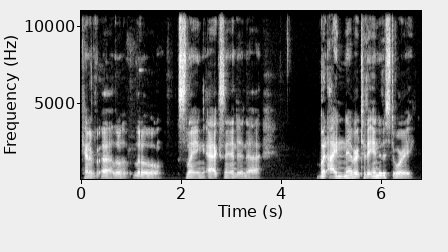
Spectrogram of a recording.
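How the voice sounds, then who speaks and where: Man, very low deep voice, relaxed rambling talk, podcast co-host. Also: a little slow. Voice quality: naturally deep voice. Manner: rambling and self-deprecating, with many restarts. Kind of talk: casual chat.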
